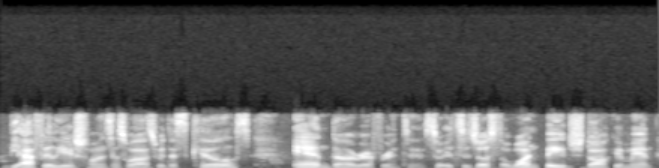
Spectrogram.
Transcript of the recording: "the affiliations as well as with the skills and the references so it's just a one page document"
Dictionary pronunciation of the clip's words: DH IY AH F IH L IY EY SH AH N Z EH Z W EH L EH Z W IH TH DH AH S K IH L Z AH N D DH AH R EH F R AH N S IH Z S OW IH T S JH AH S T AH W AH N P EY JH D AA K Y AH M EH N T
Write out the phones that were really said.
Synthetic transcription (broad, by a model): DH IY AH F IH L IY EY SH AH N Z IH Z W EH L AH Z W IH DH AH S K IH L Z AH N DH AH R EH F R AH N S IH Z S OW IH T S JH AH S T AH W AH N P EY JH D AA K Y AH M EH N T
